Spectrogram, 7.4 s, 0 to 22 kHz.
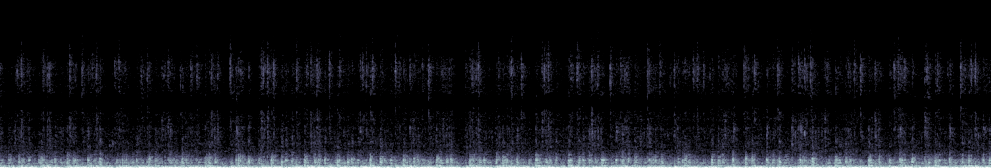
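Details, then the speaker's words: Pontiac GTO V8 after replacing a bad IAC valve: steady, even low rumble with no misses, knocks or hunting. Smooth, normal idle after the repair. "all right so at least we can confirm that the IAC was bad so here's the part number um we'll see if this lasts but at least now she runs"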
